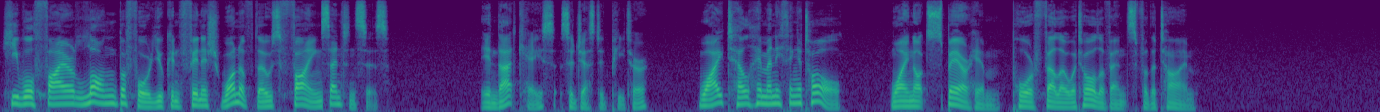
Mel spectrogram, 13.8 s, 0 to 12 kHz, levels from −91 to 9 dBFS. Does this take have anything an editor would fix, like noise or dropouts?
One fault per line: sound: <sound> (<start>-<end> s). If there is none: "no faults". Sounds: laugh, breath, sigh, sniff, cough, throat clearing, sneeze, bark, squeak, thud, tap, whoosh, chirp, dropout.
no faults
